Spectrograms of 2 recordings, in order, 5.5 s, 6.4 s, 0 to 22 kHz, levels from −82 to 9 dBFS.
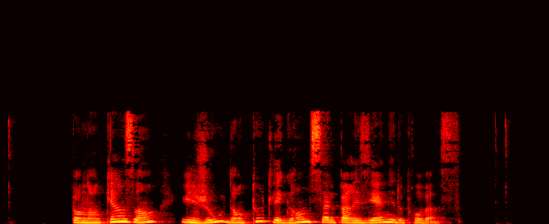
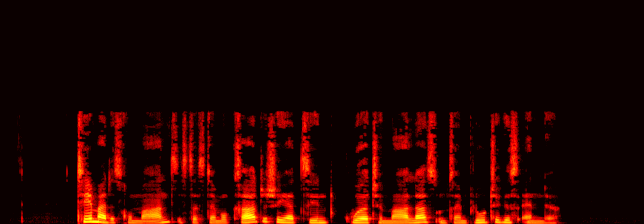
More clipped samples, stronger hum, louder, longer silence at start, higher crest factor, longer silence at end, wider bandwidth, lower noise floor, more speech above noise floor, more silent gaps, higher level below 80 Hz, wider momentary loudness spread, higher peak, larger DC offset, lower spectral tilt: neither; neither; about the same, -24 LUFS vs -22 LUFS; about the same, 0.7 s vs 0.75 s; second, 14 dB vs 20 dB; about the same, 1 s vs 0.9 s; about the same, 11.5 kHz vs 11.5 kHz; first, -81 dBFS vs -77 dBFS; about the same, 57 dB vs 56 dB; neither; first, -68 dBFS vs -76 dBFS; second, 10 LU vs 14 LU; second, -12 dBFS vs -4 dBFS; neither; about the same, -5.5 dB/octave vs -4.5 dB/octave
